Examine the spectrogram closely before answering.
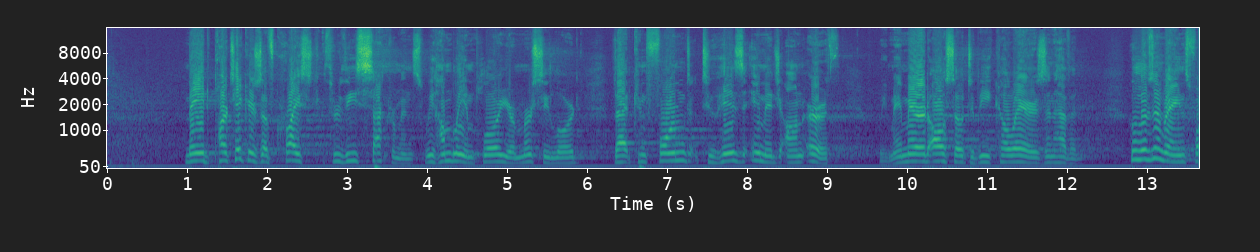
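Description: A man chants in song through a microphone in a large echoing hall.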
